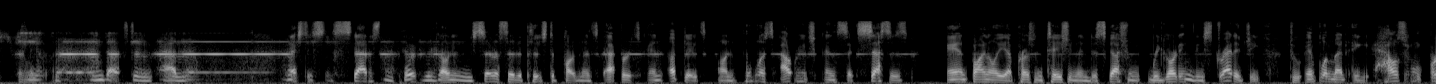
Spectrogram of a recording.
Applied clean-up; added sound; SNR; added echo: neural diffusion model UNIVERSE++.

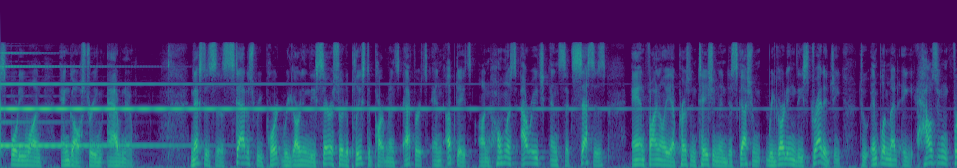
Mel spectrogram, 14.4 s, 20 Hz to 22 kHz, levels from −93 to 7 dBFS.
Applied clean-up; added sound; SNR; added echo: none; Musical instrument; 4 dB; none.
